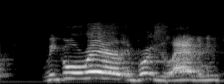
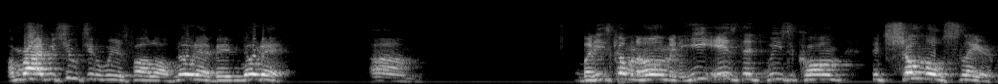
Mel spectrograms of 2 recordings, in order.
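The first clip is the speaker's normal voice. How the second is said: usual speaking voice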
